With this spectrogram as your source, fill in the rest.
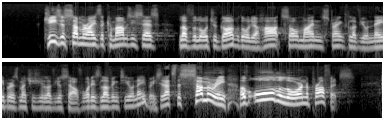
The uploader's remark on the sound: Originally delivered at Belleville Worldview Conference, May 26, 2012.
